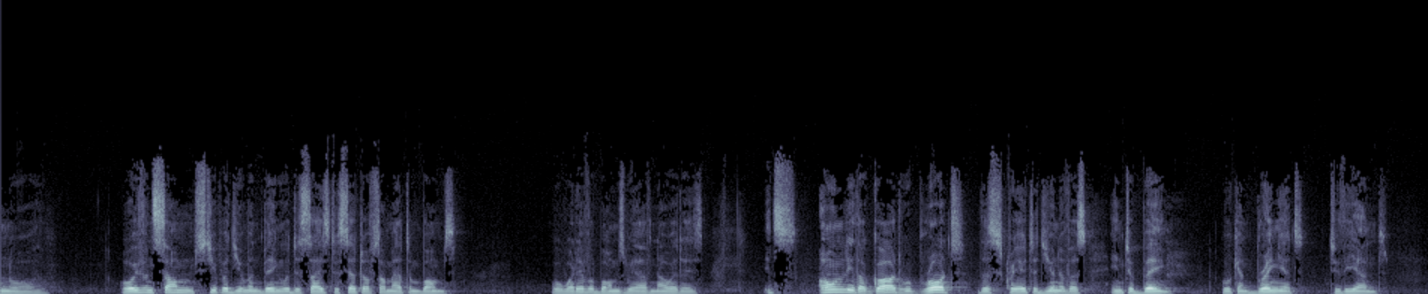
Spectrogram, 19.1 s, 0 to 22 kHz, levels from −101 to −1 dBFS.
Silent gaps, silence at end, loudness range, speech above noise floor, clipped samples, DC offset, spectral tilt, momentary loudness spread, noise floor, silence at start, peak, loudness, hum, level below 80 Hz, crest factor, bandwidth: none; 0.6 s; 9 LU; 46 dB; under 0.1%; under 0.1%; -6 dB/octave; 17 LU; -75 dBFS; 0 s; -10 dBFS; -30 LUFS; none; -74 dBFS; 20 dB; 11 kHz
